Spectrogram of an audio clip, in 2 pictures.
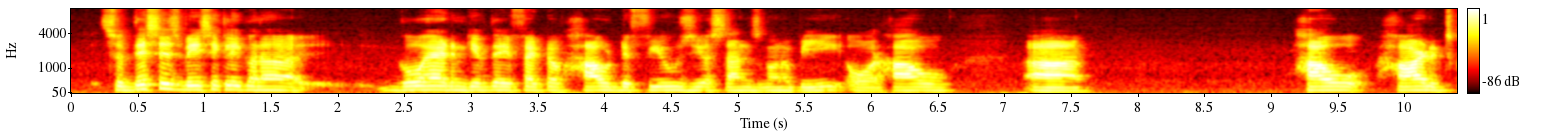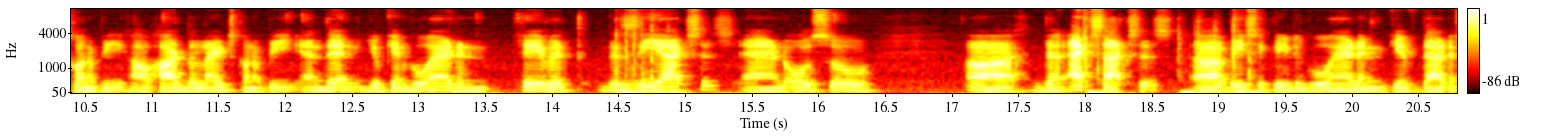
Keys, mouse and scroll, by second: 11.9 click, 13.4-15.2 drag, 15.9-19.5 drag, 20.1-20.7 middle drag.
